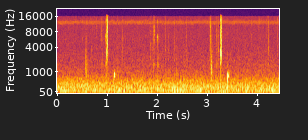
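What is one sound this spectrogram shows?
Short electronic clicks sound as game items are crafted.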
